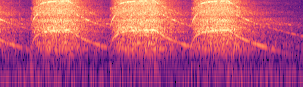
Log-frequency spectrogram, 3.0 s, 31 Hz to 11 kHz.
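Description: A Dyson V6 cordless vacuum with a dying battery cycles on and off by itself, giving three loud motor surges. Each whine swoops up in pitch as it starts, then winds down before a brief gap.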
